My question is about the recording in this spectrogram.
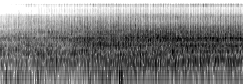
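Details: Lada Niva petrol engine after DIY valve clearance adjustment for valve tapping: smooth, even idle with no valve tapping; chain tensioner noted as worn, no chain rattle heard.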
